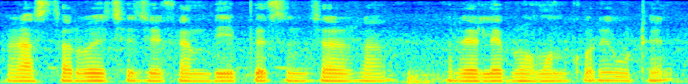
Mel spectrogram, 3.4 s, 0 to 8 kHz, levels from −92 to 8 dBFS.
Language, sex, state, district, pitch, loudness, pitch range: Bengali, male, Tripura, West Tripura, 130 Hz, -20 LUFS, 130-135 Hz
